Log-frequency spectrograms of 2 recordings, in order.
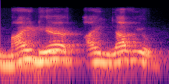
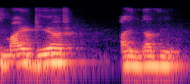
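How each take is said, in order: First: It is said loudly. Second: It is said at normal, soft volume.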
